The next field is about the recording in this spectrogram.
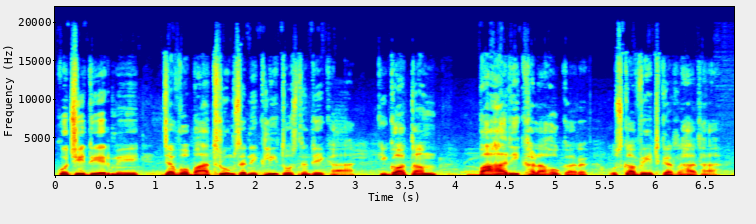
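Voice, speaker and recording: A male narrator tells a scripted dramatic story. His voice is fairly low and very animated in pitch, with faint music behind it. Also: moderate pace.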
